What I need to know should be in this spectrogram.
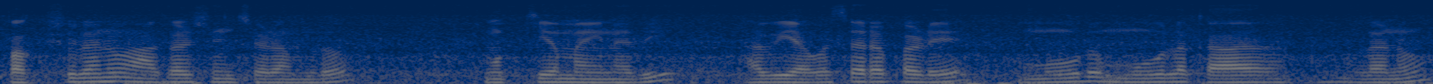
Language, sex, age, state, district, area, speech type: Telugu, male, 18-30, Telangana, Suryapet, urban, spontaneous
